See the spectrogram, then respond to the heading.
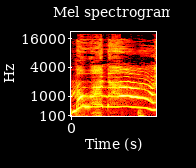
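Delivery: put-on very high, very loud, drawn-out toddler battle cry. Retelling how a two-year-old yelled in the car: imitating Riley yelling. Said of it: "Riley, our two-year-old, yells".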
